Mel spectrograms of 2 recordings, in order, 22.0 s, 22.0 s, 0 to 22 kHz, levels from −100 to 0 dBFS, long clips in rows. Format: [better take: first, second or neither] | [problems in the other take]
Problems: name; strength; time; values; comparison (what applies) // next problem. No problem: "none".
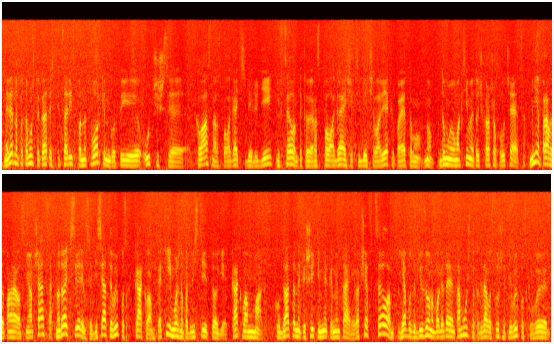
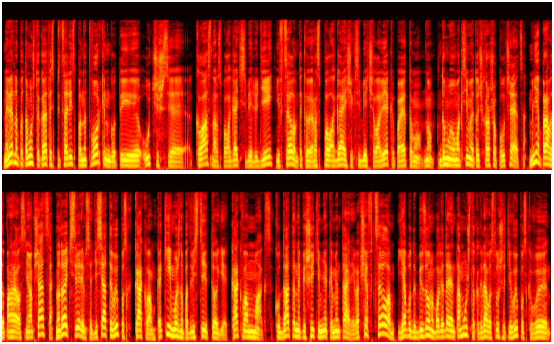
second | hiss; loud; throughout; 5 dB below the speech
